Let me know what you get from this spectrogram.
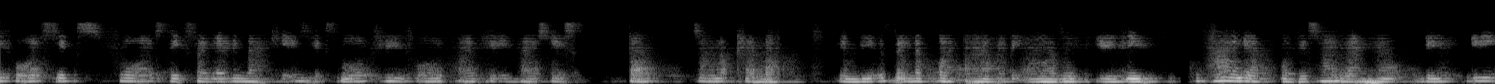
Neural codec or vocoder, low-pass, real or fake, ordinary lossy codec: codec, 44.1 kHz, 0.9 kbps, DAC; 7.2 kHz; fake; none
